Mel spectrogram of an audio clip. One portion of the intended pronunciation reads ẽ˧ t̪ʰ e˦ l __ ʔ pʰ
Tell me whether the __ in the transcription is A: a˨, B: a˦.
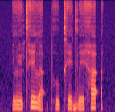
A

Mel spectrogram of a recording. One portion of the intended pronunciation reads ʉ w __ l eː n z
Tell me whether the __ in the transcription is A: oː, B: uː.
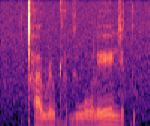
A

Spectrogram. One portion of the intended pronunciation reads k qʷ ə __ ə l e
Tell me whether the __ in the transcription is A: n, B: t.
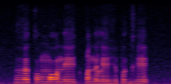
A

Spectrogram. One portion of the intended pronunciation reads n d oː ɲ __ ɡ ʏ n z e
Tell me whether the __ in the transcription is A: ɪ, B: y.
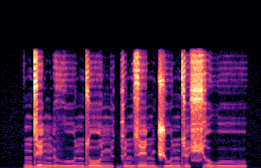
B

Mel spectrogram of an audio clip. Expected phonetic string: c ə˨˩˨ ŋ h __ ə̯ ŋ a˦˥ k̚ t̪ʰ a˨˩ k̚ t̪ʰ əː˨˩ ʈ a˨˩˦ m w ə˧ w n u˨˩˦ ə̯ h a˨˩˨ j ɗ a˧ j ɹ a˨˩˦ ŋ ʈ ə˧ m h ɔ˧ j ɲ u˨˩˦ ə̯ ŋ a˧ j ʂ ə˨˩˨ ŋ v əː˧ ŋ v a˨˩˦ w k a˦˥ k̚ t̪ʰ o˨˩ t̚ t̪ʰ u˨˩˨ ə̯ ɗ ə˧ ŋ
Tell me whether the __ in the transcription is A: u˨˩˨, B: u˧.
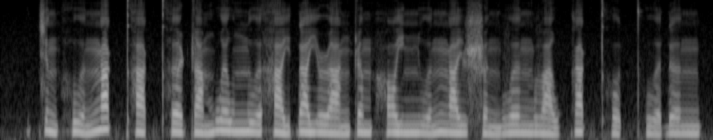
A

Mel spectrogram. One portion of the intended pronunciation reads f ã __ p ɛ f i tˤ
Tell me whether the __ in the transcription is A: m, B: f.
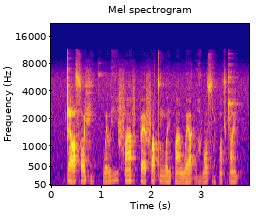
B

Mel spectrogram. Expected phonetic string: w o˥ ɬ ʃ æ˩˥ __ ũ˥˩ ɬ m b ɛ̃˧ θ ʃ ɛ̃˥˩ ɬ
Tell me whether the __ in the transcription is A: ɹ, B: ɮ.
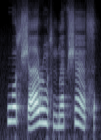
A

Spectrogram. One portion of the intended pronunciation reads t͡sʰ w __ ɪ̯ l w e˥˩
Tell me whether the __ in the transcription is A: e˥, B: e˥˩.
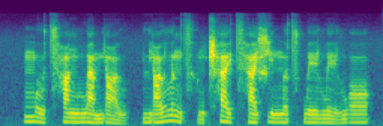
A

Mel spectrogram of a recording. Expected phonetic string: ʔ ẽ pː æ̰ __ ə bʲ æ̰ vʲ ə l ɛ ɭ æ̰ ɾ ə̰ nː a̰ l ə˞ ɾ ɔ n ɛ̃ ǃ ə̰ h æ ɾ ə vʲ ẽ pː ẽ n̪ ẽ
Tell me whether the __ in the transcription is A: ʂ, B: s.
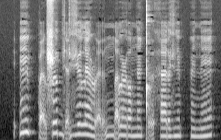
A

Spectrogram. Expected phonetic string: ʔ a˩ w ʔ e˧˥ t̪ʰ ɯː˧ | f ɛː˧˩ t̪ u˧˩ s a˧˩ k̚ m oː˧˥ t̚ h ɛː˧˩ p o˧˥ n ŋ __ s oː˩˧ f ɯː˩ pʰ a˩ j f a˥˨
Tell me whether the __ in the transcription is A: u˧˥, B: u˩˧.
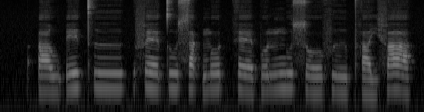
A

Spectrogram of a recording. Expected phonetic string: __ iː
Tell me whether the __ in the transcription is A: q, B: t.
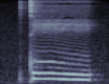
B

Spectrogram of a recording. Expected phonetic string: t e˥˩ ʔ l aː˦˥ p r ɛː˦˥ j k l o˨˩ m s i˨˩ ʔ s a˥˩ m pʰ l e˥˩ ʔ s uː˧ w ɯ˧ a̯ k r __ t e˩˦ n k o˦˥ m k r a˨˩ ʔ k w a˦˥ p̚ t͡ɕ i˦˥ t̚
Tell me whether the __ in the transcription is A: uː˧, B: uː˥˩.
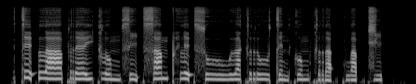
A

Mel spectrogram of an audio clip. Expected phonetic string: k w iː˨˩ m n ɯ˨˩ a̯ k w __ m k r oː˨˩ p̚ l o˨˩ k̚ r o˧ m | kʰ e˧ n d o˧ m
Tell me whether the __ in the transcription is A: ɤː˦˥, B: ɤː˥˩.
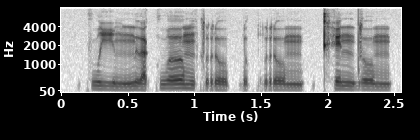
B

